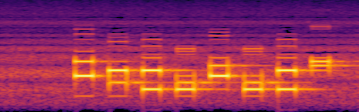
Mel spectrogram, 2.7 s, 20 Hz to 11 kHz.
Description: Multi-frequency trunk signalling (R1, as on North American trunks), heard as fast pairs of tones, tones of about 130 ms. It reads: KP 541914 ST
